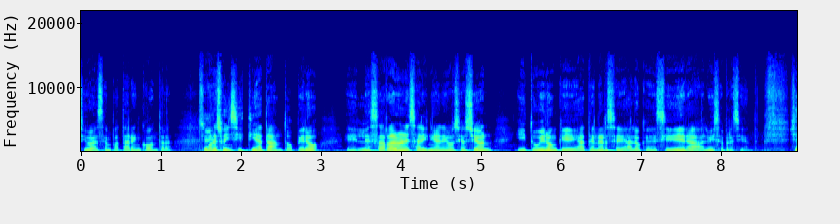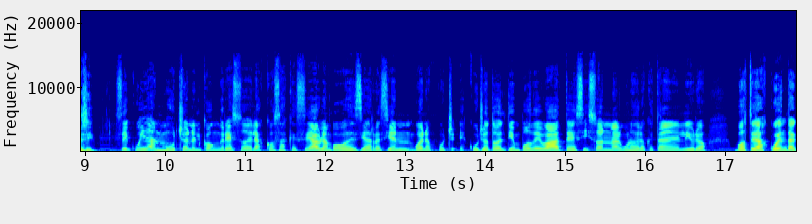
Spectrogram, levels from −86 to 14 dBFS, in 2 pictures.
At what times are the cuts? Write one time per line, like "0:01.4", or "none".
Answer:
none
